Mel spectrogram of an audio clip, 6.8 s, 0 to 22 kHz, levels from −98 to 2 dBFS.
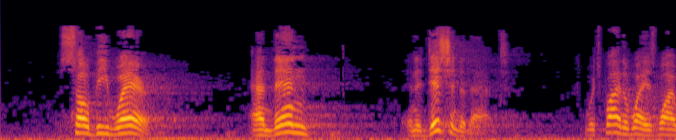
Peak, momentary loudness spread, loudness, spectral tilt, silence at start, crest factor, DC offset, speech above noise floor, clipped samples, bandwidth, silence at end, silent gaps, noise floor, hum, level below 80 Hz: -4 dBFS; 22 LU; -20 LUFS; -4.5 dB/octave; 0.15 s; 18 dB; under 0.1%; 22 dB; under 0.1%; 10 kHz; 0 s; none; -42 dBFS; none; -42 dBFS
